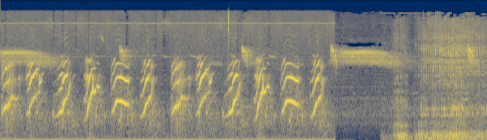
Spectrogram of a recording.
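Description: Dolphin whistling in a rapid series of short rising squeaks, about three a second, for about four seconds. After a brief break, a lion's low-pitched call begins near the end.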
